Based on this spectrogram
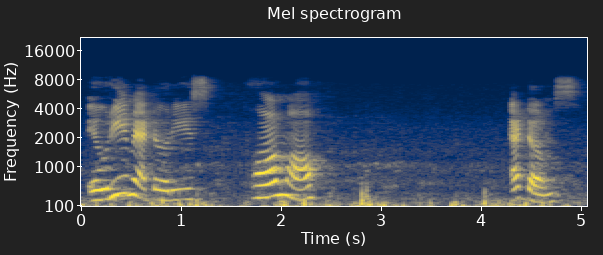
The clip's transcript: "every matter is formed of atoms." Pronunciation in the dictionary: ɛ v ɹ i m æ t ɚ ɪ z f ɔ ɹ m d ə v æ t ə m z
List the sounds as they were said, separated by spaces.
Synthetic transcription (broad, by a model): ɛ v ɹ i m æ t ɚ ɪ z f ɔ ɹ m ə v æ t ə m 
